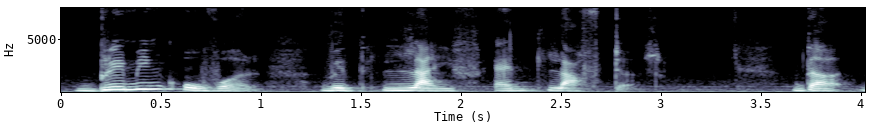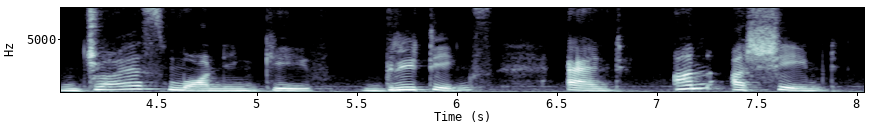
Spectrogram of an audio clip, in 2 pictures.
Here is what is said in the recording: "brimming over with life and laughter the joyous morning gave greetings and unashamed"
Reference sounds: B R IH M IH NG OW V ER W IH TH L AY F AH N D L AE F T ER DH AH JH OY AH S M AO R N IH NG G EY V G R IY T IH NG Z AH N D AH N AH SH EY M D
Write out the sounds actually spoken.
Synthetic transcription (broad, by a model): B R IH M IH NG OW V ER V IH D L AY F AH N D L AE F T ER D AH JH OY AH S M AO R N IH NG G EY V G R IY T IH NG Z AH N D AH N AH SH EY M D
